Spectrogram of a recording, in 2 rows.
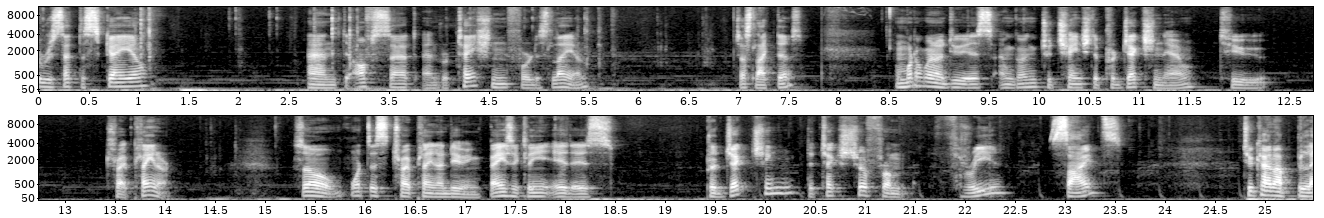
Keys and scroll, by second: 1.1 Return, 5.2 Return, 5.4 0.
